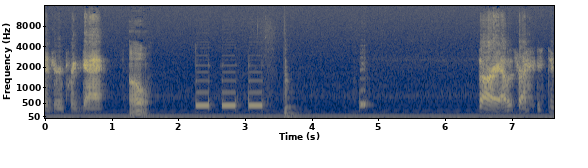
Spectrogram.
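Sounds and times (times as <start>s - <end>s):
speech: 0.0s - 1.7s
phone electronic beeps as a call is accepted: 2.3s - 3.3s
soft thump: 3.5s - 3.9s.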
